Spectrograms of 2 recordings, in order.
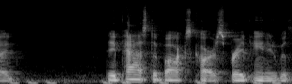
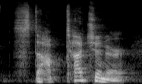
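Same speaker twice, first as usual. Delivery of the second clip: yell; 5 semitones higher, slower than usual. A narrator's reading. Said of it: "Wesley yelled".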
